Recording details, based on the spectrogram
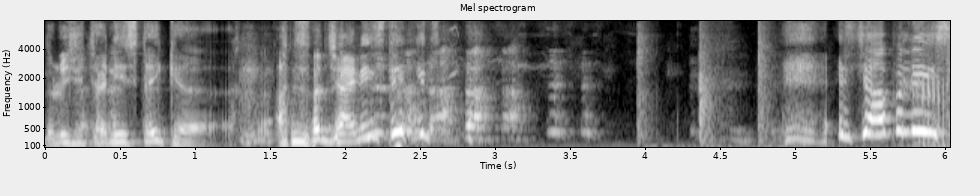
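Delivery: very high-pitched, loud, made-up Dubai accent. Playing someone in Dubai without knowing the accent, speak in a made-up Dubai accent. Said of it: "What's a Dubai accent? I'll, I'll make it up".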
